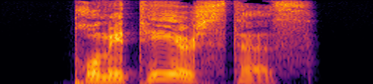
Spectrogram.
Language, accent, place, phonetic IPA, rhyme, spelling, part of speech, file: German, Germany, Berlin, [pʁomeˈteːɪʃstəs], -eːɪʃstəs, prometheischstes, adjective, De-prometheischstes.ogg
- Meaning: strong/mixed nominative/accusative neuter singular superlative degree of prometheisch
